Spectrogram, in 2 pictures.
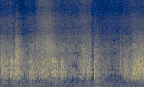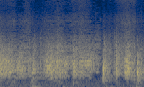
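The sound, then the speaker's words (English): Heavy wooden doors creak and groan under strain in repeated surges of grinding, rubbing pressure, fairly loud, with no voices. “I am waiting for the doors to give way. Do you hear them?”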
